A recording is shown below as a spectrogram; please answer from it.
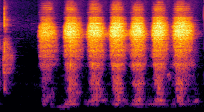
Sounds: Sniff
